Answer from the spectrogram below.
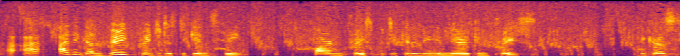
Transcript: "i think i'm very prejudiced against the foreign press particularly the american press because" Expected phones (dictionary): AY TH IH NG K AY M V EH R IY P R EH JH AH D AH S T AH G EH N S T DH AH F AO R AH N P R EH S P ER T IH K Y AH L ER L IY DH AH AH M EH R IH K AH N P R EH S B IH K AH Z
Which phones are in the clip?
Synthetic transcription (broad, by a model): AY TH IH NG K AY M V EH R IY P R EH JH AH D AH S T AH G EH N S T DH AH F AO R AH N P R EH S P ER T IH K Y L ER L IY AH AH M EH R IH K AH N P R EH S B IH K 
